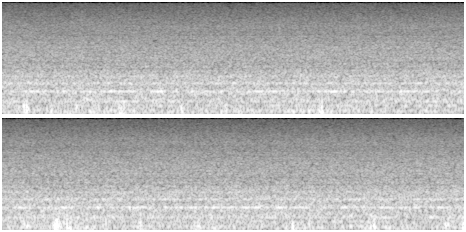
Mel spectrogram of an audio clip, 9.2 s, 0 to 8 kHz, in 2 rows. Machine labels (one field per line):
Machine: fan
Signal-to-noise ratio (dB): 6 dB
